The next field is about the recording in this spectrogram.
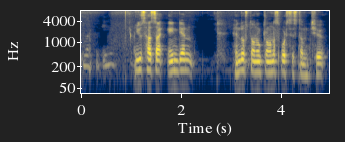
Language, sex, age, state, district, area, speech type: Kashmiri, male, 30-45, Jammu and Kashmir, Bandipora, rural, spontaneous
